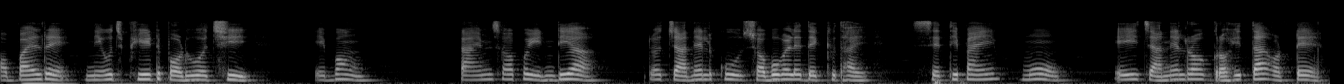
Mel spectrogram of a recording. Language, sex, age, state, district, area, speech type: Odia, female, 18-30, Odisha, Kandhamal, rural, spontaneous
